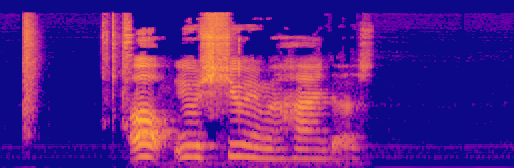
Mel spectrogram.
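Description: A young boy speaks with animation close to a microphone.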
